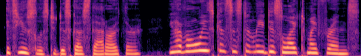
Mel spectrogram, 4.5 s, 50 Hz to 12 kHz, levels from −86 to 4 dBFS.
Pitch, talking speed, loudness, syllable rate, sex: 265 Hz, 175 wpm, -15 LUFS, 5.7 syllables/s, female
